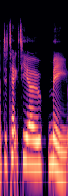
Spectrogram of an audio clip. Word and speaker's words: Detectiome: Is it Detectiome or Detectiome? Or have I got the whole pronunciation incorrect?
